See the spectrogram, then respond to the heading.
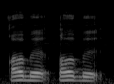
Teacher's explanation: Qalqalahnya qalqalah sugra karena di tengah kata ya. Tetap berpantul tapi kecil.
